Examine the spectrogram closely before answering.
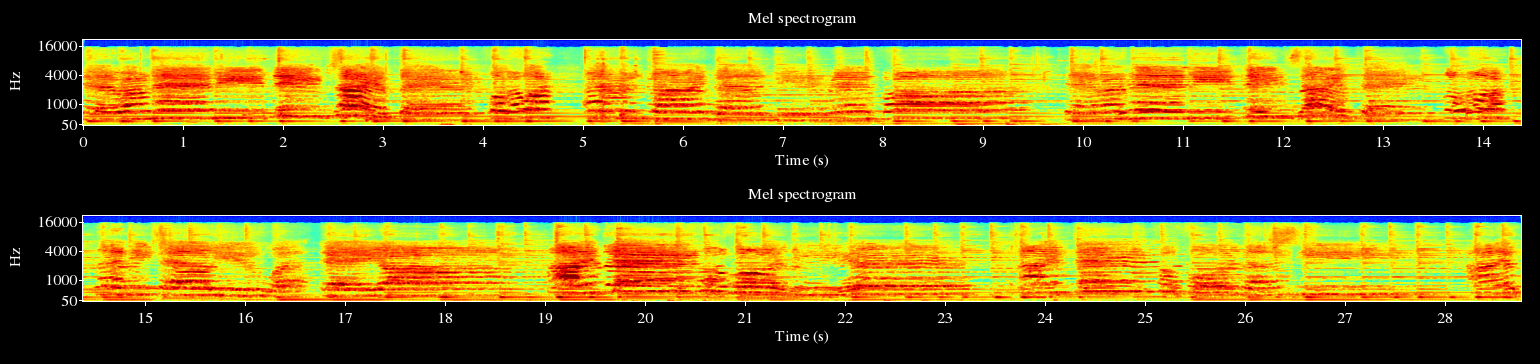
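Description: A group of children singing a song together in unison over instrumental accompaniment.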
